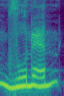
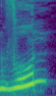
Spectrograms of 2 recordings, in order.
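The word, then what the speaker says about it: wohne: এটা তো দেখেন ভুনেন, এই ভুনেন ভার্বটা এখন যদি আমি ডুর সাথে ইউজ করি তাহলে কি হবে ভার্বটা, ডু।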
